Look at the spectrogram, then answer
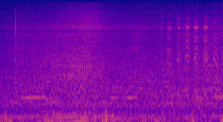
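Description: Low rumbling vehicle and wind noise with no animal calls.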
